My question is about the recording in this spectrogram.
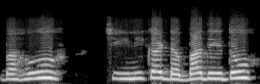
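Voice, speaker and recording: A woman voicing a humble, meek older mother-in-law who speaks in a soft, subdued voice. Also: high voice, steady tone, slow pace, dry recording, voice pushed up, poor audio.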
